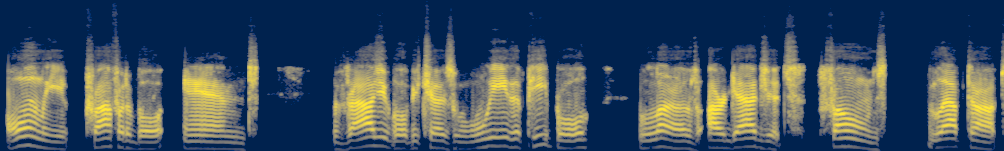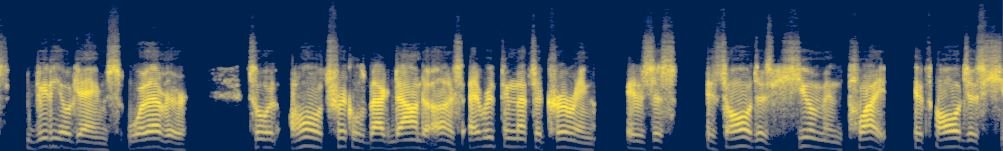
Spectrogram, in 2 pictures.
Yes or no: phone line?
yes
